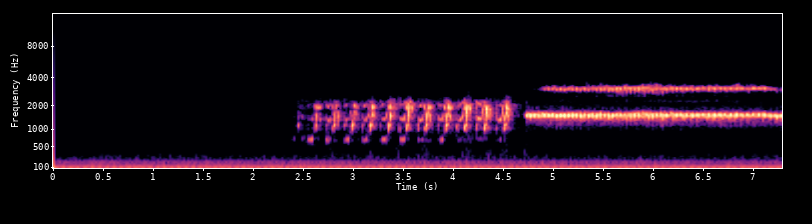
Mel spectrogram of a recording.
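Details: Waterslager Malinois canary singing, recorded in 2018: a bubbling, water-like rolling trill, then a long, steady, pure whistled tone with a faint pulsing, over a constant low electrical hum.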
